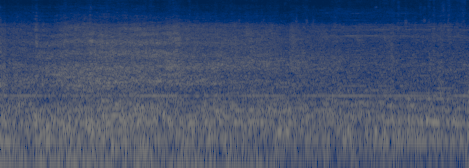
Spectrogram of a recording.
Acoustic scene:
residential area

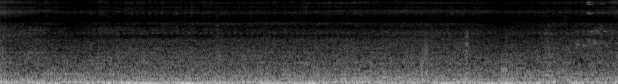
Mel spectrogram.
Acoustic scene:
residential area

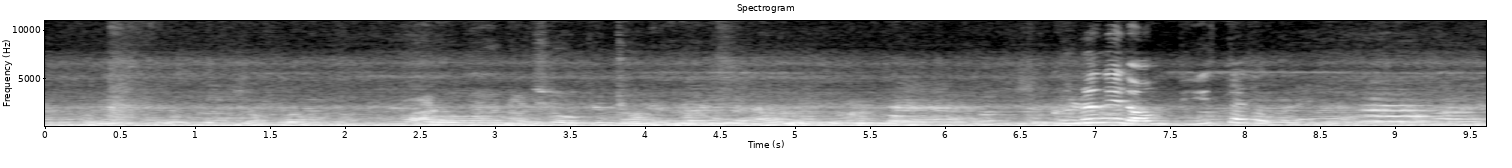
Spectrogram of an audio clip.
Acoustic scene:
crowded indoor space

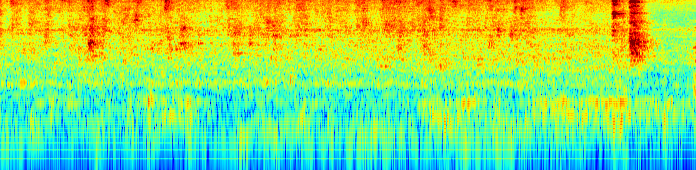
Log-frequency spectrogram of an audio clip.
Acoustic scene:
restroom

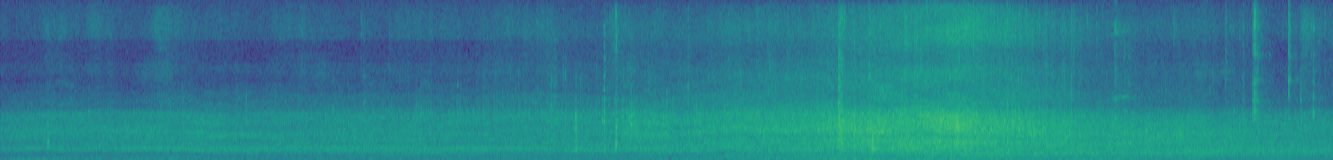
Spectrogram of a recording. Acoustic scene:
residential area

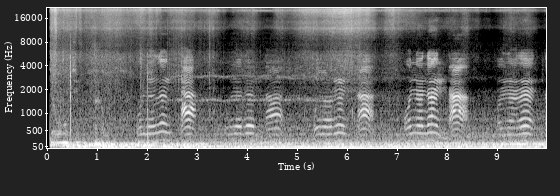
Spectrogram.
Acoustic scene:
car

